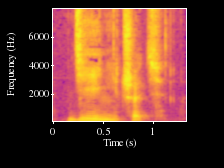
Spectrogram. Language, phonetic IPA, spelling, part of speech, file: Belarusian, [ˈd͡zʲejnʲit͡ʂat͡sʲ], дзейнічаць, verb, Be-дзейнічаць.ogg
- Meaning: to act (perform an action or activity)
